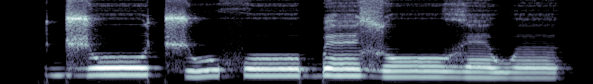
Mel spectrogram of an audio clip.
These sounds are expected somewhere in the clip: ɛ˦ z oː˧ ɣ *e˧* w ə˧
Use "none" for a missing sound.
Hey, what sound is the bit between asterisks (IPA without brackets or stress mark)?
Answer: ɛ˧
